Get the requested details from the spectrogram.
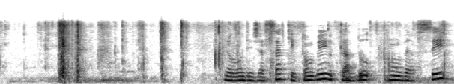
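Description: A card is set down on a sheet of paper with a soft tap.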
